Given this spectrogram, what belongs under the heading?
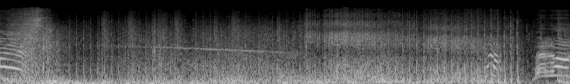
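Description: Loud gunfire and artillery in a Battle of the Bulge combat scene, with rapid machine-gun bursts and heavy booms filling the whole stretch, and a brief dip near the end.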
